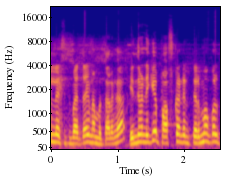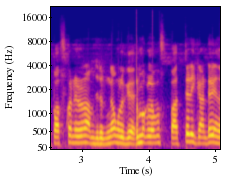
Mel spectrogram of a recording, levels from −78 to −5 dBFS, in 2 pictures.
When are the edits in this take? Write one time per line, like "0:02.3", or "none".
0:01.1
0:03.8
